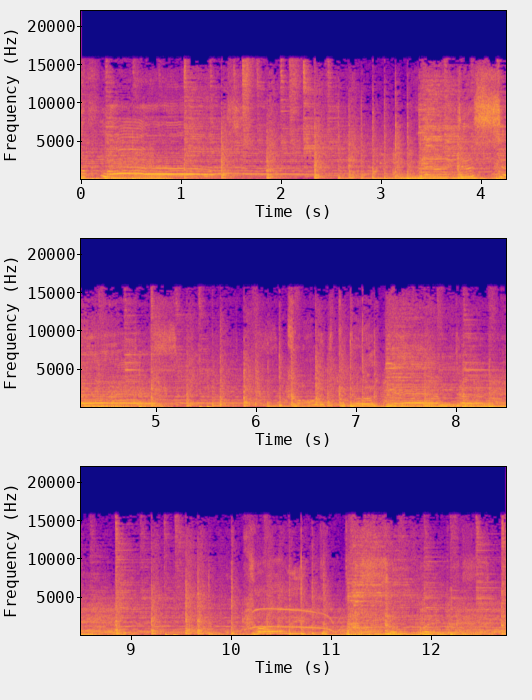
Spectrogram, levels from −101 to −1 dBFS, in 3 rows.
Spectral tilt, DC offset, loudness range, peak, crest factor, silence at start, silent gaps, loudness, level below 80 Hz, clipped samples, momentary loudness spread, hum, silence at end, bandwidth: -4 dB/octave; under 0.1%; 1 LU; -2 dBFS; 16 dB; 0 s; none; -18 LUFS; -30 dBFS; under 0.1%; 8 LU; none; 0 s; 16.5 kHz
